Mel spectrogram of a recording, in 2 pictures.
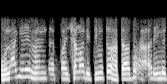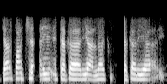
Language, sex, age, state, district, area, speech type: Santali, male, 45-60, West Bengal, Malda, rural, conversation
